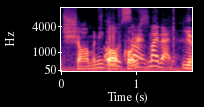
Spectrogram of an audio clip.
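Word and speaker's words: Chomonix: well yep and you know it's actually called shamany golf course my bad you know and that's one of the biggest things shamany yep and one of the biggest things we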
